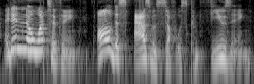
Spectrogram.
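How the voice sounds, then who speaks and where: Bright, animated woman reading a storybook. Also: on the high side, moderate pace. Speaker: storybook reader. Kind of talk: animated children's book reading.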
